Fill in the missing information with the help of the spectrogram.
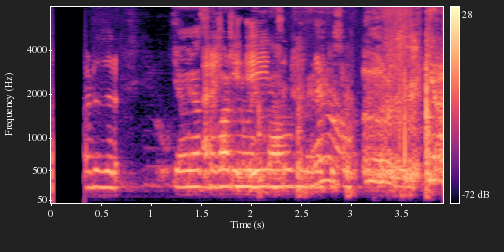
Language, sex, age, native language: Icelandic, male, 12, Icelandic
